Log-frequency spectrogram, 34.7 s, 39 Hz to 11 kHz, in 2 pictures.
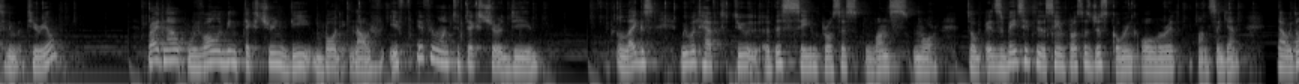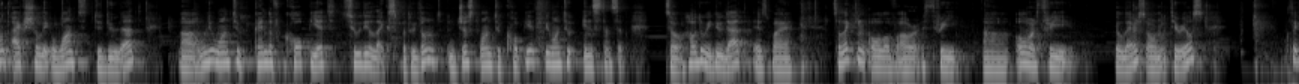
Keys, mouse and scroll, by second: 0.1 scroll up 1, 0.6 click, 0.9 alt+click, 1.2 alt+scroll up 1, 1.4 alt+middle click, 1.8 alt+right click, 2.1 alt+middle click, 4.7 alt+right click, 5.1 alt+middle click, 6.3 alt+right click, 6.7 alt+click, 7.2 alt+click, 8.0 alt+right click, 8.2 alt+click, 8.5 alt+middle click, 8.8 alt+right click, 9.1 alt+middle click, 9.8 alt+right click, 10.1 alt+middle click, 15.2 alt+right click, 15.9 alt+middle click, 16.1 alt+right click, 16.5 alt+middle click, 16.8 alt+click, 17.8 alt+click, 28.1 shift+click, 34.0 ctrl+g.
